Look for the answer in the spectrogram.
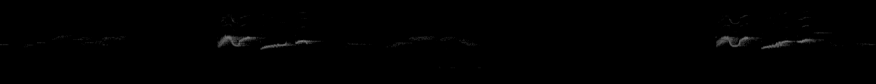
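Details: Male orange-headed thrush singing as a lure to stimulate others: soft slurred whistles alternate with two loud bursts of rich, rapidly varied notes several seconds apart, separated by quiet phrases.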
